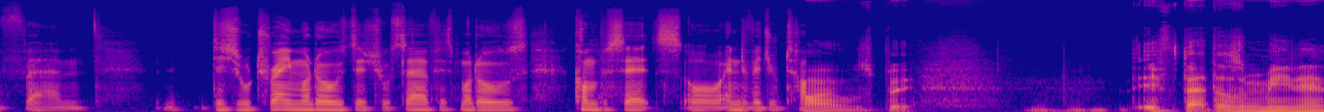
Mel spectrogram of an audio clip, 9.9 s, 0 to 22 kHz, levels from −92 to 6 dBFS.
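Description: From 6.04 s to the end at 9.94 s, just after "models composites or individual", the speech falls into a stereo read as mono fault. Left and right samples are taken in turn as one channel, so the speech runs at half speed and a full octave low until "to you don't worry". On a spectrogram, harmonics compress toward the bottom, with a fainter mirrored copy in the upper half. The waveform looks stretched to twice its length.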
